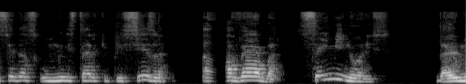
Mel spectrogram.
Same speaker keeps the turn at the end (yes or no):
yes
